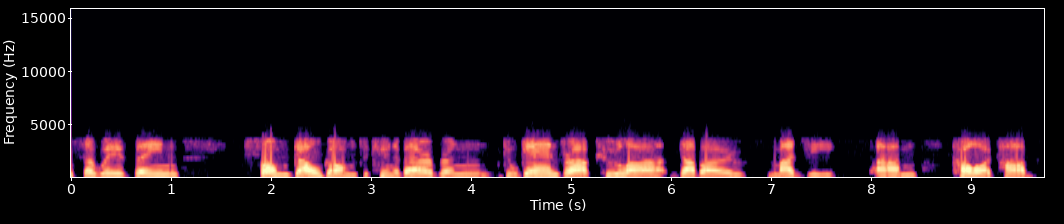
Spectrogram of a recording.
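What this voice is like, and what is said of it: Hoarse, fading voice. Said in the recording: “Sorry, I'm losing my voice because I've been singing and laughing so much all week.”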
